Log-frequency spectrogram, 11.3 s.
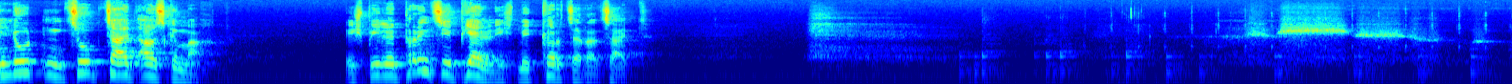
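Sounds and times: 
speech: 0:00.0 - 0:01.6, 0:02.6 - 0:04.9
breathing: 0:01.7 - 0:02.2, 0:05.1 - 0:07.3, 0:09.0 - 0:11.2
nervous finger drumming: 0:07.2 - 0:11.3
short wavering whistled tune: 0:09.2 - 0:11.3.

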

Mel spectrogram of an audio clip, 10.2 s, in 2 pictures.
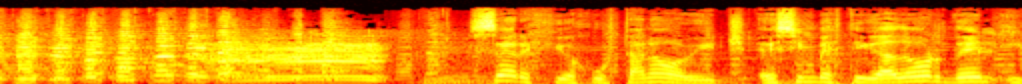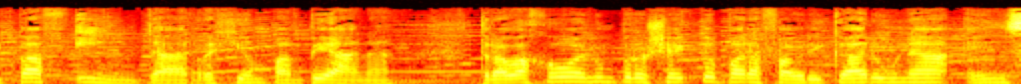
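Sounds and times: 
speech: 0:00.0 - 0:00.4, 0:02.4 - 0:10.2
cow mooing: 0:00.8 - 0:02.1.

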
